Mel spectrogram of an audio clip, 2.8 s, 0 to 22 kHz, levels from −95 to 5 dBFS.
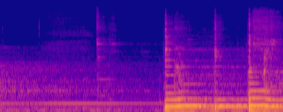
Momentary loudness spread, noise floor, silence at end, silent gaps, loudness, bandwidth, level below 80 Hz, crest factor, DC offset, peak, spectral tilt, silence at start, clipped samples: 25 LU; -52 dBFS; 0 s; none; -24 LUFS; 10 kHz; -50 dBFS; 20 dB; under 0.1%; -6 dBFS; -8 dB/octave; 0 s; under 0.1%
